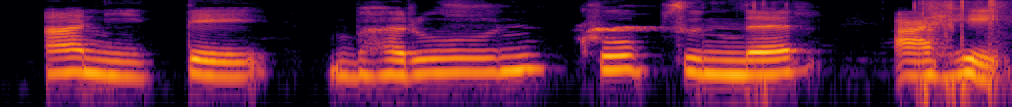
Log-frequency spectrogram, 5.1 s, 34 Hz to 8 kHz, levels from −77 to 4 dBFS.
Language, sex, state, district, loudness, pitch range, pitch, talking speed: Marathi, female, Maharashtra, Aurangabad, -17 LUFS, 180-205 Hz, 195 Hz, 70 wpm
